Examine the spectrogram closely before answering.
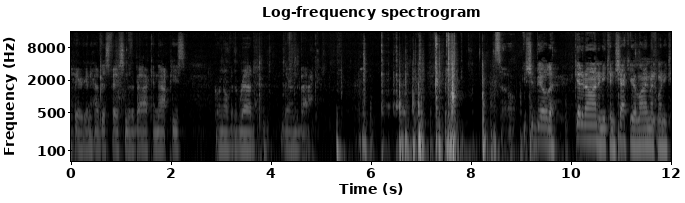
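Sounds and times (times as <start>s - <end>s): hard plastic knocking and clattering: 5.3s - 9.3s.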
